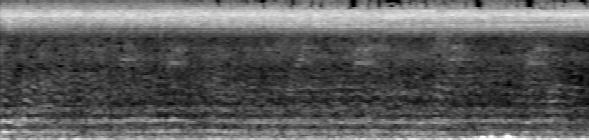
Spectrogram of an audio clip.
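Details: Honey bee on rose moss flowers, giving a faint, even low hum over a constant high hiss, with two brief soft bumps near the end.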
